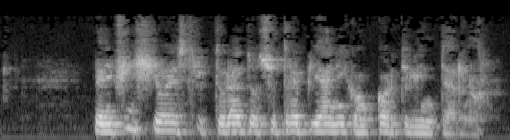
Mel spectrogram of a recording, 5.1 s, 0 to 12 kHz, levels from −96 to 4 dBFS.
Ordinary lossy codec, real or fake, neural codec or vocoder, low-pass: MP3, 32 kbps; real; none; 10.8 kHz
